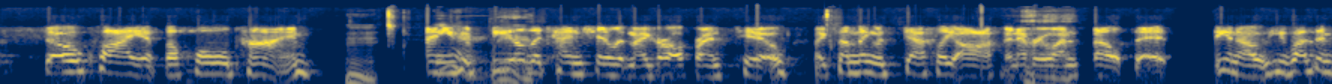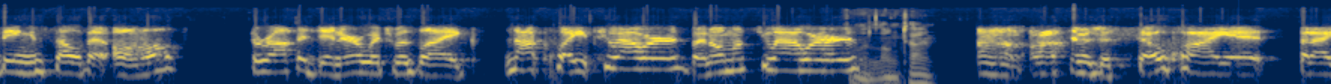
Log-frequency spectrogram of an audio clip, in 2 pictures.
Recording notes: War of the Roses is when someone calls The Jubal Show because they think that their partner is cheating so we call them offering services in order to catch them cheating. The woman on the phone thinks that her boyfriend is cheating because of something the server told her friend!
